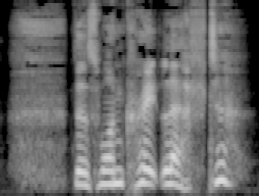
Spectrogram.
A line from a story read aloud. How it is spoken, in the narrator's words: Kat panted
